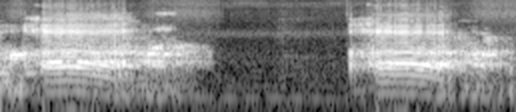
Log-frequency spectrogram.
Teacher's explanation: मात्रा काल बढ़ जाएगा स्थान वही रहेगा प्रयत्न वही रहेगा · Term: दीर्घ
